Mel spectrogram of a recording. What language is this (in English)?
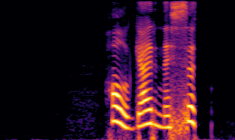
Norwegian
